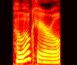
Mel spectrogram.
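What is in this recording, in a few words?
"hello", female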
